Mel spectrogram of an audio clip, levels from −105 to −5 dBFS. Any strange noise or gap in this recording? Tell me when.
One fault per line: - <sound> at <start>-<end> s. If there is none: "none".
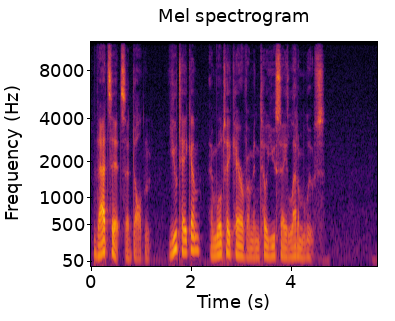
none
